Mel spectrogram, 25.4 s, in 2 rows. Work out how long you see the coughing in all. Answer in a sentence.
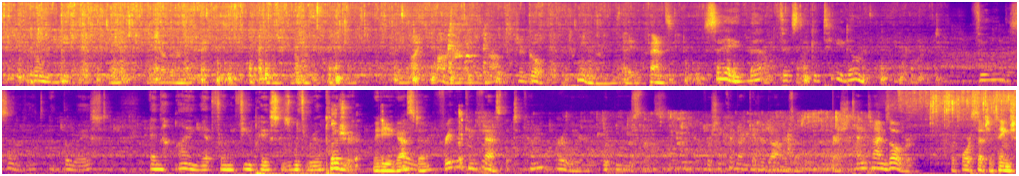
You can hear the coughing for 3 seconds altogether.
